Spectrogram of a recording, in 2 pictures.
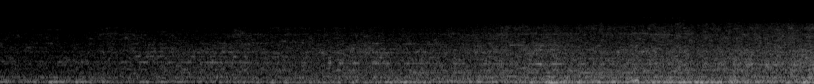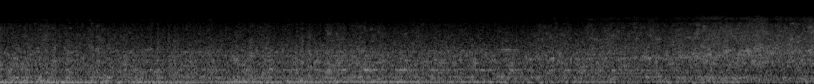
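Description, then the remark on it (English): A heavy freight train rumbles past, a steady low roar with rattling and clanking that builds slightly after a few seconds and holds continuously throughout. “when I say, won't you sit in front of that train, this is the train I mean. This is it right here.”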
